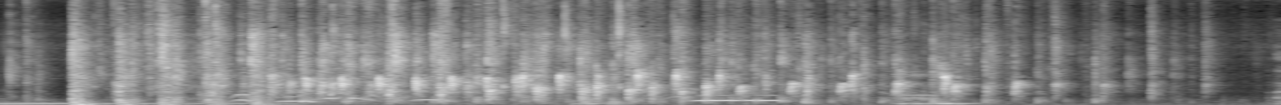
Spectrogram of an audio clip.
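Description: A final acoustic guitar chord rings out, then a small audience claps and a few voices call out; the applause thins out near the end.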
